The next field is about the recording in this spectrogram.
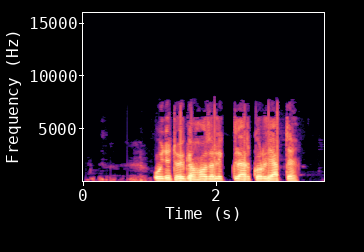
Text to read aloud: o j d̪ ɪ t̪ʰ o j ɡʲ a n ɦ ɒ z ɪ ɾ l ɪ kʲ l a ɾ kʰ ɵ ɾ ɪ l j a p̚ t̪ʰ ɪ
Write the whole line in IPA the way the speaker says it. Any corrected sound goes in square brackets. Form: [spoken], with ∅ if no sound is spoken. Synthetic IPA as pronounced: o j d̪ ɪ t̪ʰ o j ɡʲ a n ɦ ɒ z ɪ ɾ l ɪ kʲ l a ɾ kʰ ɵ ɾ ɪ l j a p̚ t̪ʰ ɪ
